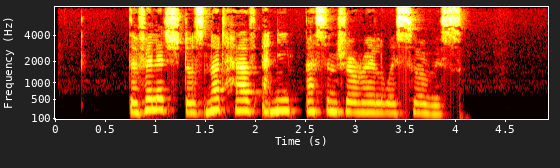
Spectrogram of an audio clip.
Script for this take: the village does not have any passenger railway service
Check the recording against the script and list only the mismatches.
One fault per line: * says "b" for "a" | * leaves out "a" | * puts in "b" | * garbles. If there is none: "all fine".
all fine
